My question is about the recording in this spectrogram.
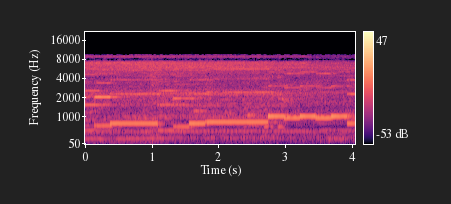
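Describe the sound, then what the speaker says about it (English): A Japanese garbage truck drives through a neighborhood playing its distinctive chime melody, a steady electronic tune of sustained notes stepping up and down, moderately loud over faint road noise. "Japanese garbage trucks play distinctive melodies as they drive through neighborhoods"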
